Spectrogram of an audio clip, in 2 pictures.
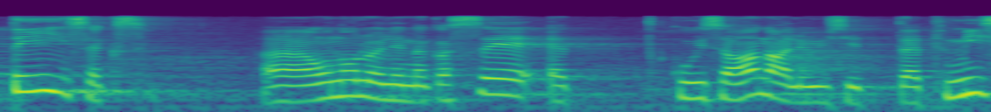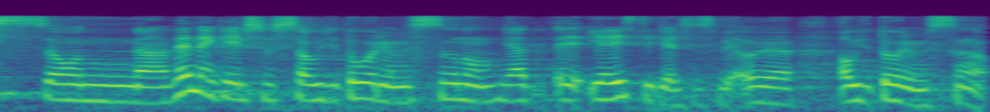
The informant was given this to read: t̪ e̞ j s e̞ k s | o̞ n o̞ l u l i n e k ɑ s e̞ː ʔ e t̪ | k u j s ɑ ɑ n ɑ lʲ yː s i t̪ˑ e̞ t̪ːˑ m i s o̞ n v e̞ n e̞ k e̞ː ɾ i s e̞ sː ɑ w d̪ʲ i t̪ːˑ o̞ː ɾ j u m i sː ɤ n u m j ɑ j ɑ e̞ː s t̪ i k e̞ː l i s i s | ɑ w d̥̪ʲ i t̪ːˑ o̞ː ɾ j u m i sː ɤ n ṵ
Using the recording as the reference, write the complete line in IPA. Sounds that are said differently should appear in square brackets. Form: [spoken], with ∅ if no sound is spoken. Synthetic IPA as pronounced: t̪ e̞ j s e̞ k s | o̞ n o̞ l u l i n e k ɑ s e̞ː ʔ e t̪ | k u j s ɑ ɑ n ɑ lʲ yː s i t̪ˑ e̞ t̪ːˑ m i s o̞ n v e̞ n e̞ k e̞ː [l] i s e̞ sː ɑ w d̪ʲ i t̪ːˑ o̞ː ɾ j u m i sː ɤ n u m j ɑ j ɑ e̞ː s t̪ i k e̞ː l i s [e] s | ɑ w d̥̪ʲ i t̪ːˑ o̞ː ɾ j u m i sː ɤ n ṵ

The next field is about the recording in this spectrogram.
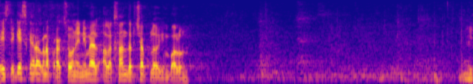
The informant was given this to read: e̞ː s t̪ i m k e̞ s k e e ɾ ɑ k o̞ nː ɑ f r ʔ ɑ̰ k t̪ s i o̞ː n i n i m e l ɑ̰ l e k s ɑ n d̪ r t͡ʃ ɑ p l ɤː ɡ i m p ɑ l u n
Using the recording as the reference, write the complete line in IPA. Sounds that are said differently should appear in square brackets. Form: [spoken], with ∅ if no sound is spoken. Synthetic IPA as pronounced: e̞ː s t̪ i [∅] k e̞ s k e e ɾ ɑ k o̞ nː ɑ f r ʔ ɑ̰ k t̪ s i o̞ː n i n i m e l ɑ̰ l e k s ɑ n d̪ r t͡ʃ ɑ p l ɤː ɡ i m p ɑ l u n

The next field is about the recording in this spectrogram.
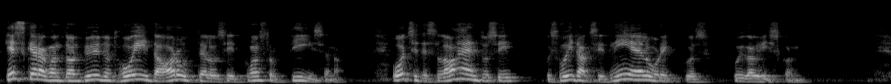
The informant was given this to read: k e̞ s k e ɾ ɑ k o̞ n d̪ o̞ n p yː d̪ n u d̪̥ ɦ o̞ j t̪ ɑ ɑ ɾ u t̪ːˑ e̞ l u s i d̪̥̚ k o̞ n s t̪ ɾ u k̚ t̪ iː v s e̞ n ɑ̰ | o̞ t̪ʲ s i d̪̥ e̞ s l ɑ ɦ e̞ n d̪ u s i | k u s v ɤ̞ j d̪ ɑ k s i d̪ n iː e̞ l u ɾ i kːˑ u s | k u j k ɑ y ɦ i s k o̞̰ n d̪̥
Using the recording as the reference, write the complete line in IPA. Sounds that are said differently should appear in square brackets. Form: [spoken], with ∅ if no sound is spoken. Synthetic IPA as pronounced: k e̞ s k e ɾ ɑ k o̞ n d̪ o̞ n p yː d̪ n u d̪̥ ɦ o̞ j [d̪] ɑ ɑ ɾ u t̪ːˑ e̞ l u s i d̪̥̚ k o̞ n s t̪ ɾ u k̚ t̪ iː v s e̞ n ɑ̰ | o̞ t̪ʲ s i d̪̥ e̞ s l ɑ ɦ e̞ n d̪ u s i | k u s v ɤ̞ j d̪ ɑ k s i d̪ n iː e̞ l u ɾ i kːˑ u s | k u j k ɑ y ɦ i s k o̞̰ n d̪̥

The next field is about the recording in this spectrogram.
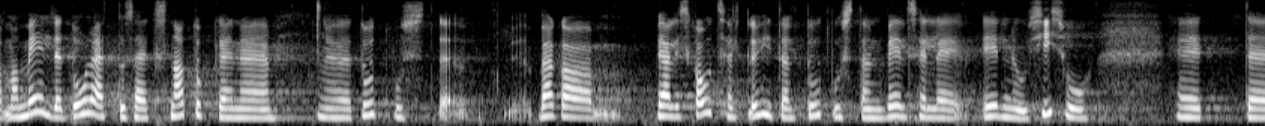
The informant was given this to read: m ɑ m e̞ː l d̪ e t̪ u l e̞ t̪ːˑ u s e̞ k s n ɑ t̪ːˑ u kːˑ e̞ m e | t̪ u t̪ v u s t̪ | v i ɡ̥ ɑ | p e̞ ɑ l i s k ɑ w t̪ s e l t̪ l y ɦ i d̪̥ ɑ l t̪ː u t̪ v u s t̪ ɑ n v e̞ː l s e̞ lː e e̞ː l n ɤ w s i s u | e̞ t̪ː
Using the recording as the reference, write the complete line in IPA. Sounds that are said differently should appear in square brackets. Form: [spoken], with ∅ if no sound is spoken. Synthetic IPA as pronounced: m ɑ m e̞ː l d̪ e t̪ u l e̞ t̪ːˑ u s e̞ k s n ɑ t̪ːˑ u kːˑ e̞ [n] e | t̪ u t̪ v u s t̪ | v [æ] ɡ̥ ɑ | p e̞ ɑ l i s k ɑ w t̪ s e l t̪ l y ɦ i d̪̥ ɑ l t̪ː u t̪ v u s t̪ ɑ n v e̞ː l s e̞ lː e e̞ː l n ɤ w s i s u | e̞ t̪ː

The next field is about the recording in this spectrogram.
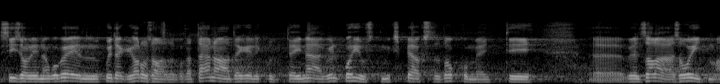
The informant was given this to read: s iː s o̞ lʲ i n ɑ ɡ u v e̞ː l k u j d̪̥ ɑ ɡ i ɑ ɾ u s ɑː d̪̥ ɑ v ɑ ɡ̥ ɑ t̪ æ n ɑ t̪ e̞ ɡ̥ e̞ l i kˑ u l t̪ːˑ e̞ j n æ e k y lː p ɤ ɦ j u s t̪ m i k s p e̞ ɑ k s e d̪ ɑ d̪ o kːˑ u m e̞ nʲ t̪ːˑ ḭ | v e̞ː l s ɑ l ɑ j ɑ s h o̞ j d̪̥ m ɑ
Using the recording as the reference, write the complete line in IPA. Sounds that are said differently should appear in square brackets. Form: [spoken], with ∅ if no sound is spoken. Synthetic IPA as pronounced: s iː s o̞ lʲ i n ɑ ɡ u v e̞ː l k u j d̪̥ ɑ ɡ i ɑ ɾ u s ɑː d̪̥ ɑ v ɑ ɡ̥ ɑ t̪ æ n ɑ t̪ e̞ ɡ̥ e̞ l i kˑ u l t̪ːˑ e̞ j n æ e k y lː p ɤ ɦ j u s t̪ m i k s p e̞ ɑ k s e d̪ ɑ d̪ o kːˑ u m e̞ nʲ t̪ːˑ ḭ | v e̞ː l s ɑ l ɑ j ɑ s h o̞ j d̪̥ m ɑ

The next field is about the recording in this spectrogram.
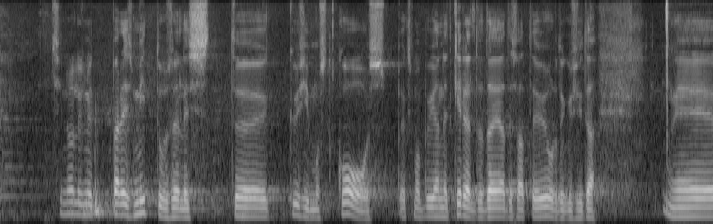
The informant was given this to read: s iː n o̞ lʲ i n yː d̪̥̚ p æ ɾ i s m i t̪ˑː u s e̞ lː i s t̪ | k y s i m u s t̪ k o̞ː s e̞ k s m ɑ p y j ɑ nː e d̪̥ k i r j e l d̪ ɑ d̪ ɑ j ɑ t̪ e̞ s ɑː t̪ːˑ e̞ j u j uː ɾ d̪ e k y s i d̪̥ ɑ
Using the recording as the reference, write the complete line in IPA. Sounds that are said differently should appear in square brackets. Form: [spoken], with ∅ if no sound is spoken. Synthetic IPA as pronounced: s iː n o̞ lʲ i n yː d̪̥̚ p æ ɾ i s m i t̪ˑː u s e̞ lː i s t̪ | k y s i m u s t̪ k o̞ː s e̞ k s m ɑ p [yː] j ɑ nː e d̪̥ k i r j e l d̪ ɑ d̪ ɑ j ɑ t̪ e̞ s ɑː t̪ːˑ e̞ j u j uː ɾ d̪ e k y s i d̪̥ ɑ

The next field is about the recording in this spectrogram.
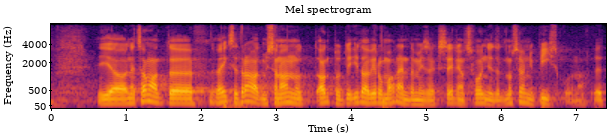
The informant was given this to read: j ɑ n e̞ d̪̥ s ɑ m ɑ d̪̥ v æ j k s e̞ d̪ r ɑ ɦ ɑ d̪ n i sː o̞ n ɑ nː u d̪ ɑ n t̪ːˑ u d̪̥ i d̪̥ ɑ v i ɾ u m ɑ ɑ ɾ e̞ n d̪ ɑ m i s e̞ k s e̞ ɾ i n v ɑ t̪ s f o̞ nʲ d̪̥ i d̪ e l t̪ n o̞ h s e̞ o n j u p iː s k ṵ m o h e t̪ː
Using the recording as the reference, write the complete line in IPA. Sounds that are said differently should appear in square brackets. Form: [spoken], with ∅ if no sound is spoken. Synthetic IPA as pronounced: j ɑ n e̞ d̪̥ s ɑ m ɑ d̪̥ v æ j k s e̞ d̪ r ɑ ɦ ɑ d̪ [m] i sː o̞ n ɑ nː u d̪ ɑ n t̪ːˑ u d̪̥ i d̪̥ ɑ v i ɾ u m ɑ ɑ ɾ e̞ n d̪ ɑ m i s e̞ k s e̞ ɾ i n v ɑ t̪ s f o̞ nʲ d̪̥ i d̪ e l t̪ n o̞ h s e̞ o n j u p iː s k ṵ [n] o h e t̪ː

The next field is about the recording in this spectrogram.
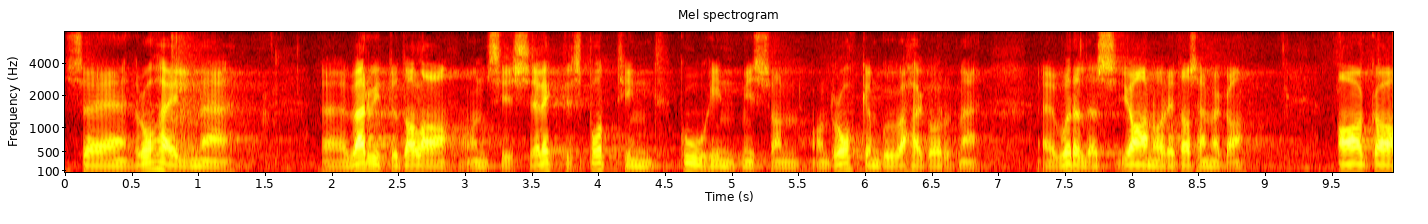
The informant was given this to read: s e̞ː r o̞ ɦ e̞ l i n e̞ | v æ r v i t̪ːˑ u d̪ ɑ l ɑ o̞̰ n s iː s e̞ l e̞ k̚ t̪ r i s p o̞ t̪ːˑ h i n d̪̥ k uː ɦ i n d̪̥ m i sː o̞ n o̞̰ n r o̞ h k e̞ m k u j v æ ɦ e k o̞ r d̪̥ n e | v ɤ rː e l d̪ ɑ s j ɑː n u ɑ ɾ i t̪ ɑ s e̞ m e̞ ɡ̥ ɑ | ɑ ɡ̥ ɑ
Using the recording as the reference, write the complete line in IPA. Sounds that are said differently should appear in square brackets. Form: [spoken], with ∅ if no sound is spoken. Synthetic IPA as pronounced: s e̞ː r o̞ ɦ e̞ l i n e̞ | v æ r v i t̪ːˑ u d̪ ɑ l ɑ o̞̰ n s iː s e̞ l e̞ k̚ t̪ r i s p o̞ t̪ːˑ h i n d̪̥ k uː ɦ i n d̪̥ m i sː o̞ n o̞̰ n r o̞ h k e̞ m k u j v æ ɦ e k o̞ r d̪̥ n e | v ɤ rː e l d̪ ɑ s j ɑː n u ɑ ɾ i t̪ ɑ s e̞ m e̞ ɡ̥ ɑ | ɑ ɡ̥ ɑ

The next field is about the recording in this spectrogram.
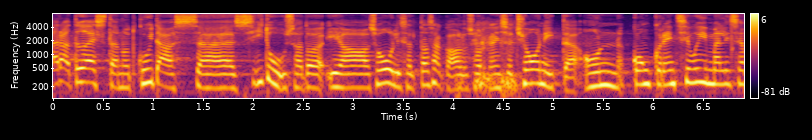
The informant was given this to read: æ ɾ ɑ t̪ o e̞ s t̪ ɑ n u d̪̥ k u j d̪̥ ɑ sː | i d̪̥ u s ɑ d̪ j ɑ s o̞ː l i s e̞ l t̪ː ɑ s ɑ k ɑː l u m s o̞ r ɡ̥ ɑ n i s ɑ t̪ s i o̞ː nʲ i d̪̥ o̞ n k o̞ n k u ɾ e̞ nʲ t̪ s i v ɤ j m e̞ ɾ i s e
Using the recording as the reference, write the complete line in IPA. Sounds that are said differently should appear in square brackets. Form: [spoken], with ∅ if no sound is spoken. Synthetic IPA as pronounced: æ ɾ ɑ t̪ [ɤ] e̞ s t̪ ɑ n u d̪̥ k u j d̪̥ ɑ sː | i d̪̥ u s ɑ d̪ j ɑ s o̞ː l i s e̞ l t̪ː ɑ s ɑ k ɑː l u [∅] s o̞ r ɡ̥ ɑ n i s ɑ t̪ s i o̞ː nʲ i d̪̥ o̞ n k o̞ [ŋ] k u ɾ e̞ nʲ t̪ s i v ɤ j m e̞ [l] i s e

